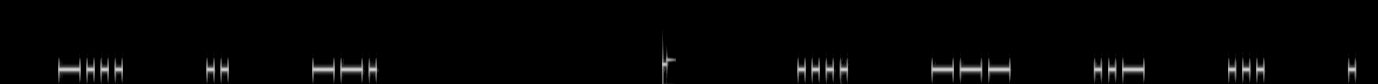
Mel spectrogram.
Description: Morse code, heard as a keyed tone, about 17 wpm, spaced as for 8 wpm, 700 Hz. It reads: BIG HOUSE
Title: 4x Character Spacing - Top 300 Words - 17wpm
